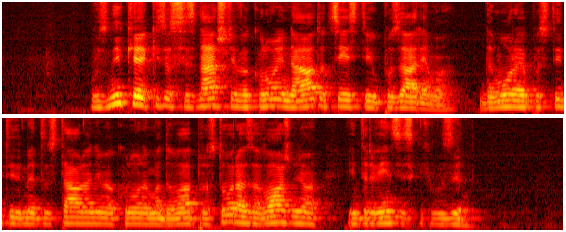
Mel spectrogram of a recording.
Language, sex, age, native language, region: Slovenian, male, 30-49, Slovenian, Gorenjska region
